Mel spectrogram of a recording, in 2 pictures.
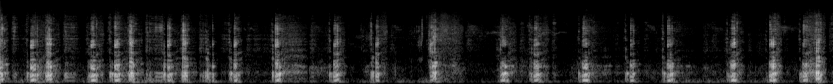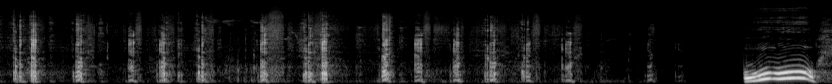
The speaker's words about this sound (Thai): เสียงหมูนี่ครับ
